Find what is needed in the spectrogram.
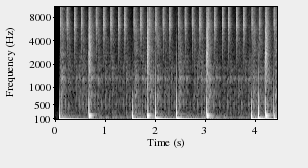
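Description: Electronic drum beat finger-drummed live on an arcade-button MIDI controller driving software drums. It has rapid hi-hat ticks over deep booming kick drums with long bass tails, and snare hits between them.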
